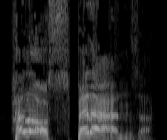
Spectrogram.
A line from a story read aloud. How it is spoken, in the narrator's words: he hollered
